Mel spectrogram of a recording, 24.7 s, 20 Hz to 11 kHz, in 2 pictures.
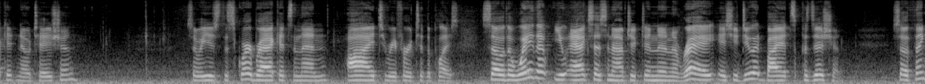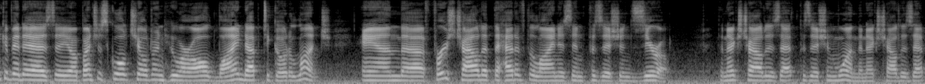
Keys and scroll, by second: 0.9-1.9 typing.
